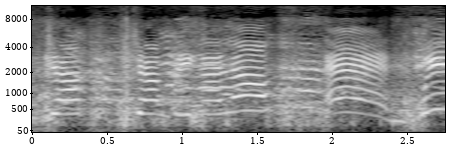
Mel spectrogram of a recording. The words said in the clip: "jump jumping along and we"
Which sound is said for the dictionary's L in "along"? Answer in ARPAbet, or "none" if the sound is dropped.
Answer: N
